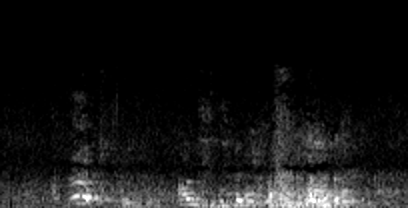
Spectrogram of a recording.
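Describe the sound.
Several short, throaty vocal bursts in quick succession, people pretending to burp on request, mixed with giggling and murmuring voices.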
